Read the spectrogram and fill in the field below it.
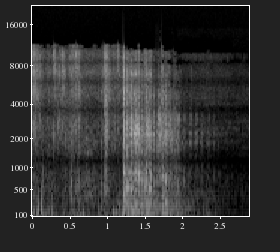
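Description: A fist knocks on a wooden door.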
